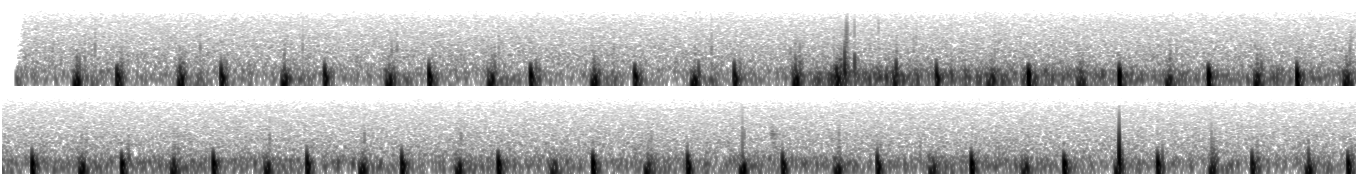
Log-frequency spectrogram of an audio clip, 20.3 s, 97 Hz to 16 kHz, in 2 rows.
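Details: Steady, regular, low thumping heartbeat at roughly 80 to 85 beats a minute, with a faint background hum.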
